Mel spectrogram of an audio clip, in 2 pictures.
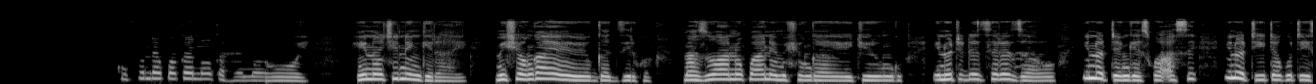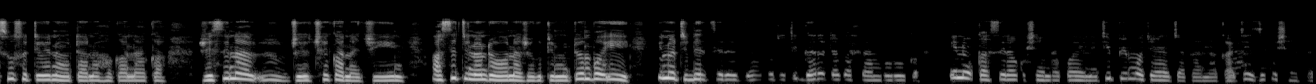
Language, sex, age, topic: Ndau, female, 36-49, health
